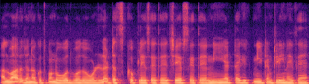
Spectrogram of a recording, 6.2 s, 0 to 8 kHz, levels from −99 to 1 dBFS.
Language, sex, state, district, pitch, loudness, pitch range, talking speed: Kannada, male, Karnataka, Bangalore, 125 Hz, -15 LUFS, 120-130 Hz, 155 wpm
